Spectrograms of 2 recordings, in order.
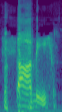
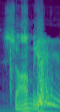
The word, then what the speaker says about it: Sami: Sami. – Sami.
